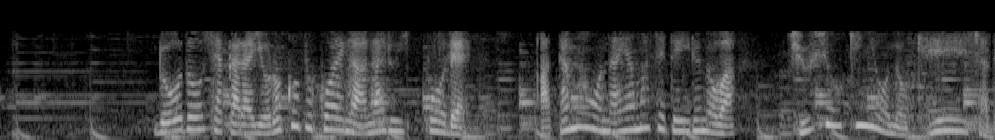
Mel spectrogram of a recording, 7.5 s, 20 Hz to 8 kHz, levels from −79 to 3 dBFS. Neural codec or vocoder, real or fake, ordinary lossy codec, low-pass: none; real; AAC, 16 kbps; 7.2 kHz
